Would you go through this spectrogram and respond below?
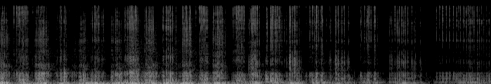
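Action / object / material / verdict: scrape / ribbed glass jar of honey / glass / none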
